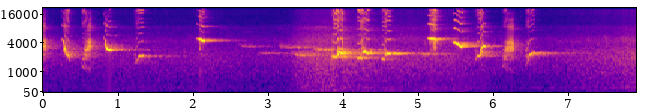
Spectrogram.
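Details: Greater green leafbird lure sound to provoke other birds: rapid sharp chirps and downward-slurred whistles, then a dense stretch of overlapping whistled notes mid-clip, followed by more clipped chirps, over a faint low hum.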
